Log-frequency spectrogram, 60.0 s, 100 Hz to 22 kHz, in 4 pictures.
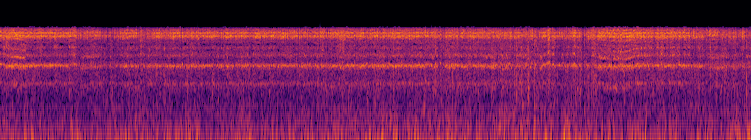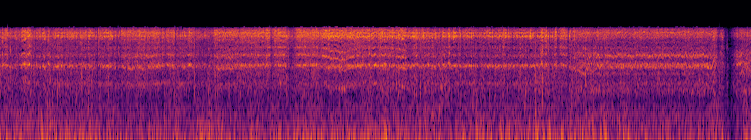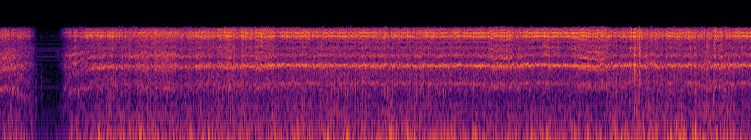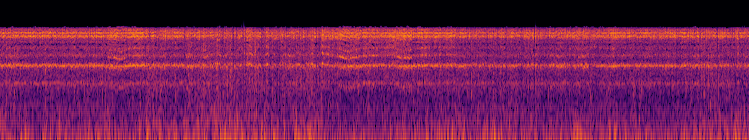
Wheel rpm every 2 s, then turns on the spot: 240, 230, 230, 230, 230, 230, 230, 230, 230, 230, 230, 220, 230, 220, 180, 80, 190, 220, 230, 230, 230, 230, 230, 230, 230, 230, 230, 230, 230, 230.
none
